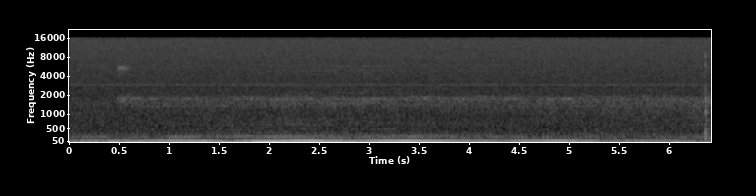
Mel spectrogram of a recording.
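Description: A deep low rumble that swells about two seconds in and fades away again over the next few seconds, with a faint steady high whine underneath.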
